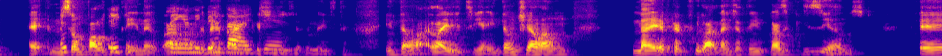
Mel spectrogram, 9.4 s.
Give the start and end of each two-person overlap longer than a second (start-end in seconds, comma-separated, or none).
0.6-2.9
